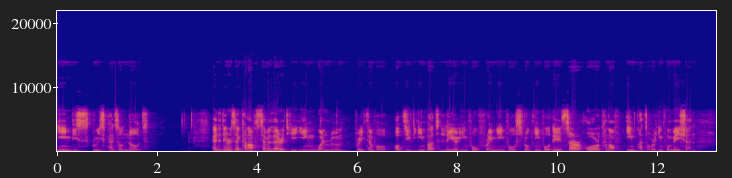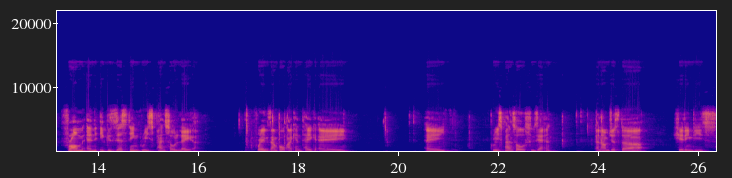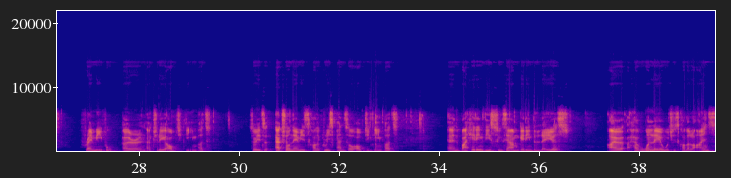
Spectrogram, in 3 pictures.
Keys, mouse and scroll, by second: 17.5 shift+a, 20.7 scroll up 1, 20.7 scroll down 2, 20.7-21.3 scroll up 8, 21.3 scroll down 2, 21.4-21.8 scroll up 1, 21.8-22.3 middle drag, 22.3 scroll up 1, 22.4 scroll down 3, 22.7-23.0 scroll up 5, 23.0-23.5 scroll down 1, 23.5 click, 23.9 shift+a, 32.7-33.4 drag, 35.4 click, 36.5 click, 37.3 click, 37.7 click, 39.2 click.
